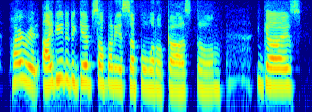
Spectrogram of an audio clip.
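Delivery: ordinary delivery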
